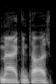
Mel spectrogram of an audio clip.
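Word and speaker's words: McIntosh: Yeah, it's well, it is pronounced Macintosh, but it's a different company. It's not Apple Mac.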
